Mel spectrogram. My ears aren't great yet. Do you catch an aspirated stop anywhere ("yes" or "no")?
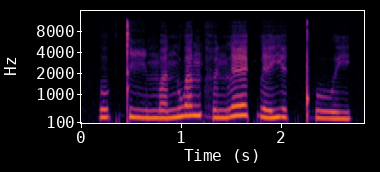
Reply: yes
